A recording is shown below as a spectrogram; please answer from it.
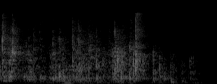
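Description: Faint taps and rustles of a person moving about a kitchen, with a few soft knocks.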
